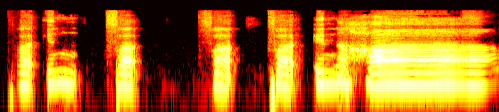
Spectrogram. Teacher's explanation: Fa'in nunnya nggak boleh memantul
